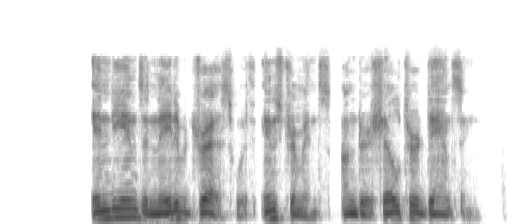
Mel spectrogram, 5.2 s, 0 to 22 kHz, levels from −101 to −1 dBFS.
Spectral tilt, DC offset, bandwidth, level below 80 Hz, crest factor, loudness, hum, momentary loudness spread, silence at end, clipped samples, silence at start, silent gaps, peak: -6 dB/octave; under 0.1%; 8.4 kHz; -76 dBFS; 16 dB; -37 LUFS; none; 10 LU; 0.5 s; under 0.1%; 0.9 s; none; -20 dBFS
